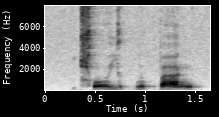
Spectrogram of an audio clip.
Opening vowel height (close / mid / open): mid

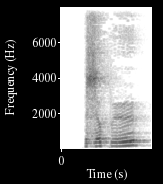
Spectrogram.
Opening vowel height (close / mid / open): mid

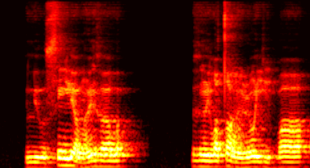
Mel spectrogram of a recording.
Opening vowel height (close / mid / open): close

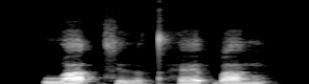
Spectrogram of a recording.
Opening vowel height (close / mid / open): open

